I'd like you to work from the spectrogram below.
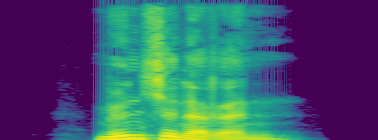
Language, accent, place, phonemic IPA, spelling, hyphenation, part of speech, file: German, Germany, Berlin, /ˈmʏnçənɐʁɪn/, Münchenerin, Mün‧che‧ne‧rin, noun, De-Münchenerin.ogg
- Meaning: female equivalent of Münchener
